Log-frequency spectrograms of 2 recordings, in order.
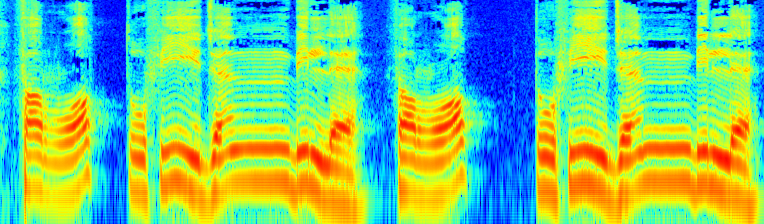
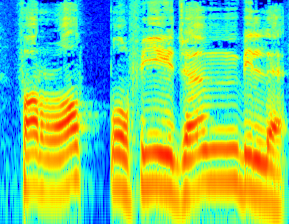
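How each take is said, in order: First: فرطت slowly, with the first tāʾ heavy; slow فرطت في جنب الله with the emphatic held; correct farraṭtu. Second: فرطت with two full ṭāʾ sounds; both tāʾ heavy in فرطت; wrong farraṭtu. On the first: Teacher demonstrating the correct reading. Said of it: "ده الصح". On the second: Teacher showing students the mistake. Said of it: "الخطأ إيه". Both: Shown as a demonstration.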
